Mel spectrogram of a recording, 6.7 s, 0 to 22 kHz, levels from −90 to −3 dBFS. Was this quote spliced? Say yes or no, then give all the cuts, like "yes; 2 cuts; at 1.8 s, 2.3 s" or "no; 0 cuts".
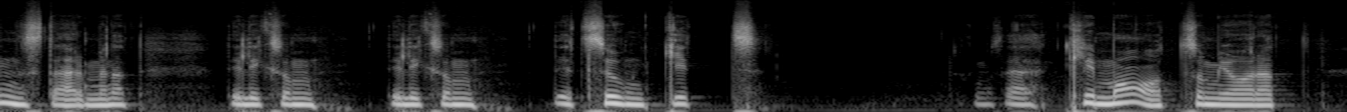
yes; 1 cut; at 1.9 s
